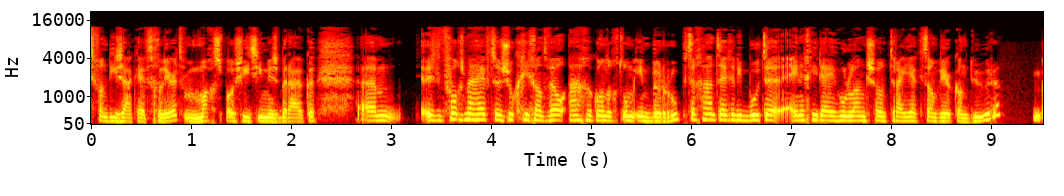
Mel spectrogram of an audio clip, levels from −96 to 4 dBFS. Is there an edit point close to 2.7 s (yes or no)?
no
